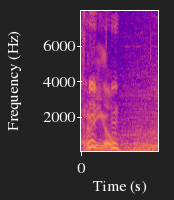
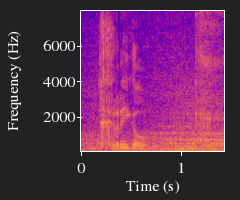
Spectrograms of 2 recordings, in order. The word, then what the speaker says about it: Chrigel: And how would I pronounce your name? Chrigel. Huh? Sorry? Chrigel.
